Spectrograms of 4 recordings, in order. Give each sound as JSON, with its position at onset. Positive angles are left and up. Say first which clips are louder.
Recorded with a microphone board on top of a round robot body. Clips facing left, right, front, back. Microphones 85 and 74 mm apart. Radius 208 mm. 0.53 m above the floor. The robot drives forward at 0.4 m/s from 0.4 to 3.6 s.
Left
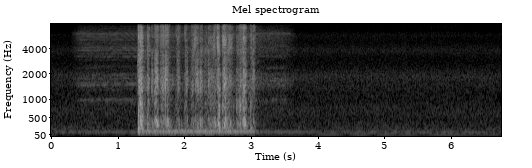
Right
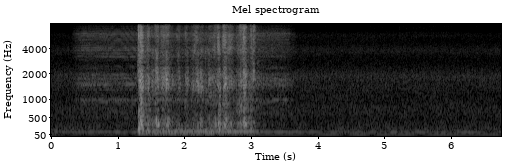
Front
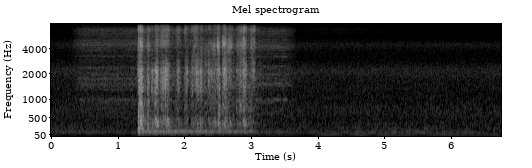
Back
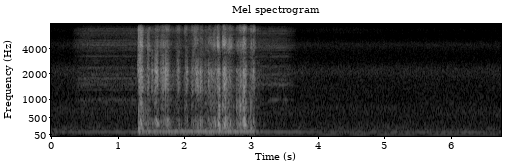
{"t": 1.3, "sound": "writing", "louder": "left 9 dB, front 3 dB", "azimuth_deg": 60, "distance_m": 0.6}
